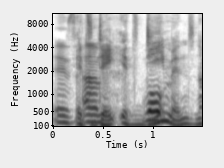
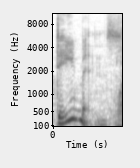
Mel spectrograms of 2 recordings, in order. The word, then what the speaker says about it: daemons: So demons, not daemons. – Wow. Oh, no. Anyway, so... – I heard Philip Pullman, that's how he That's how it sounded in his head as he wrote it. Demons. Okay. But it's spelled D A E M O N, Damon. So that's why we read it that way.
